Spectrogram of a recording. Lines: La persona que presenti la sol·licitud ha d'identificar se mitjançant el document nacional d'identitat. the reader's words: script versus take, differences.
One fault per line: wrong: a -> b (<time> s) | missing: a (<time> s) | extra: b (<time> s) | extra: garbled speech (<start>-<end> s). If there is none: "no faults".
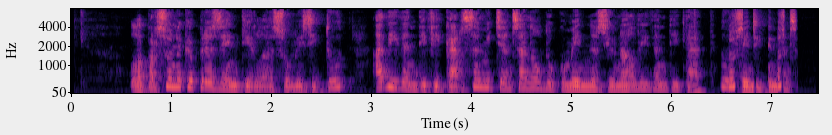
extra: garbled speech (6.5-7.3 s)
